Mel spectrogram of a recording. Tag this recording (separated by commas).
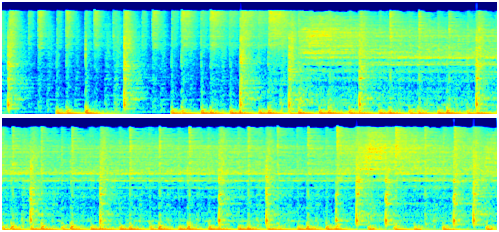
Bass drum, Drum kit, Musical instrument, Music, Hi-hat, Percussion, Cymbal, Snare drum, Rimshot, Drum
